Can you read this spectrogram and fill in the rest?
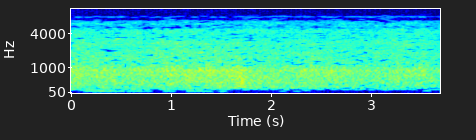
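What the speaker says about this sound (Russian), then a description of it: "Река в этих местах глубокая, здесь сильное течение." A deep river with a strong current rushes steadily in Tibet, a constant broadband roar of flowing water with no pauses, close and fairly loud throughout.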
